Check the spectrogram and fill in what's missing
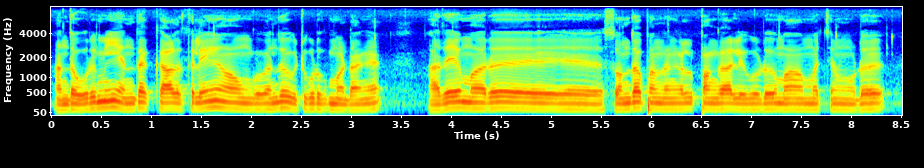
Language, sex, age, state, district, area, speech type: Tamil, male, 45-60, Tamil Nadu, Namakkal, rural, spontaneous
